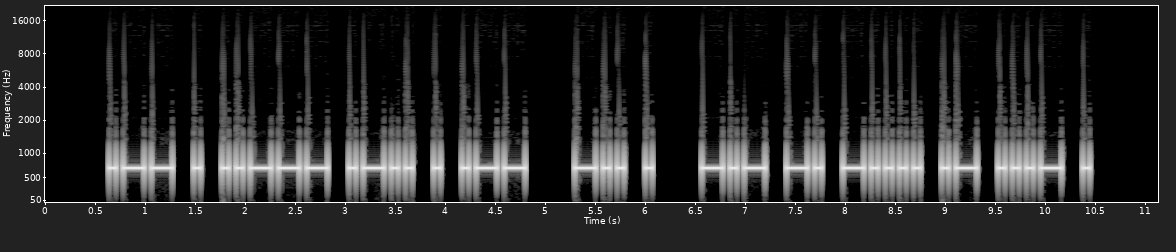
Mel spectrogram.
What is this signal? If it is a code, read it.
Morse code, heard as a keyed tone, about 17 wpm, 700 Hz. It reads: WE2LEW DE KN6AVE
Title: USA Callsign DE Callsign - 6 Characters - 17wpm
